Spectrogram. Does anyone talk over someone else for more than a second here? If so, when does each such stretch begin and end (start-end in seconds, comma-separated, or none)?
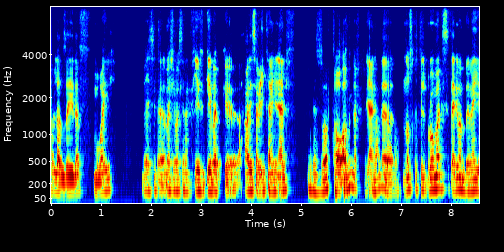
5.7-7.0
